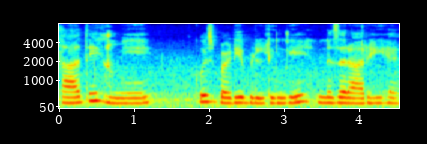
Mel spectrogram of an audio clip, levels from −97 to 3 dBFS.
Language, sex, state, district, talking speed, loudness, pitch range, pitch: Hindi, female, Chhattisgarh, Raipur, 145 wpm, -15 LUFS, 185-205 Hz, 195 Hz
